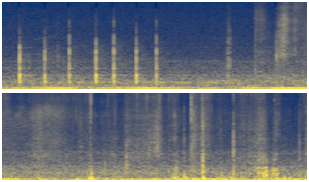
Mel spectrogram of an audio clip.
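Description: A round green plastic aloe vera gel jar is held in both hands while its lid, side and bottom are tapped and scratched with long nails. A quick run of short, dry, hollow taps comes first, then a bright scratchy rustle over the plastic mixed with scattered sharp clicks. The taps die out almost instantly with no ring, over a low, soft background rumble.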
